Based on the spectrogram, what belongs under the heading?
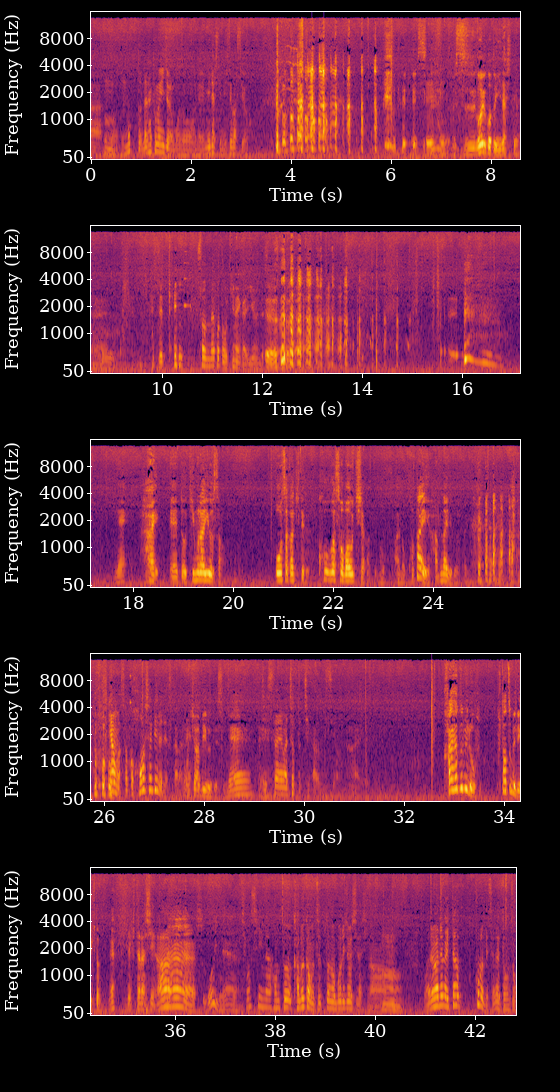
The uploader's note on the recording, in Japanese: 久々のたき火収録です！火を囲んで。芋が焼けるまで収録しました。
